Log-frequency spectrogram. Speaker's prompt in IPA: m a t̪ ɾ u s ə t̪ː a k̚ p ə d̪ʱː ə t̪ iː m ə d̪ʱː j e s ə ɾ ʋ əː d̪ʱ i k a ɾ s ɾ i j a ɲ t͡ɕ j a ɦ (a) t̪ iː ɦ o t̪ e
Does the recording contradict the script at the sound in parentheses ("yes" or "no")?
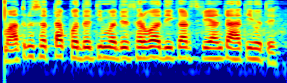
no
